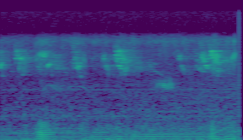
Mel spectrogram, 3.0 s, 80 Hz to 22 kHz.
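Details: Anna's hummingbird calls at feeders, June 10, 2022: quick high, scratchy chips in irregular bursts above a constant low background drone.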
